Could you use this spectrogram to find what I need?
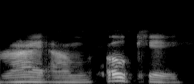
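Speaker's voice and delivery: slow, drawn-out model answer; teacher modelling the phrase slowly. Shown as a demonstration. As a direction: say it slowly for the child to copy. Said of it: "Còn nói I'm okay".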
